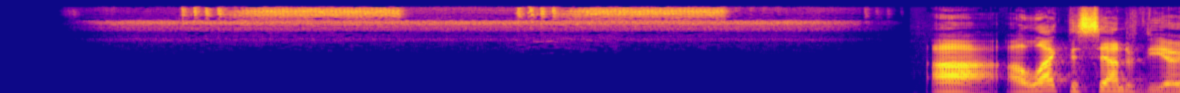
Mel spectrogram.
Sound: crickets chirping

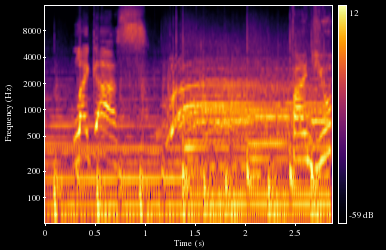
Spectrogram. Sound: cheering and applause

